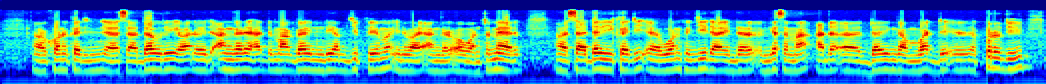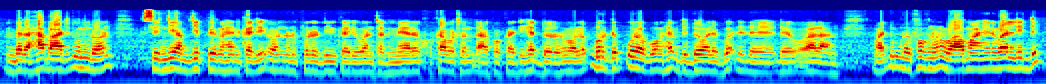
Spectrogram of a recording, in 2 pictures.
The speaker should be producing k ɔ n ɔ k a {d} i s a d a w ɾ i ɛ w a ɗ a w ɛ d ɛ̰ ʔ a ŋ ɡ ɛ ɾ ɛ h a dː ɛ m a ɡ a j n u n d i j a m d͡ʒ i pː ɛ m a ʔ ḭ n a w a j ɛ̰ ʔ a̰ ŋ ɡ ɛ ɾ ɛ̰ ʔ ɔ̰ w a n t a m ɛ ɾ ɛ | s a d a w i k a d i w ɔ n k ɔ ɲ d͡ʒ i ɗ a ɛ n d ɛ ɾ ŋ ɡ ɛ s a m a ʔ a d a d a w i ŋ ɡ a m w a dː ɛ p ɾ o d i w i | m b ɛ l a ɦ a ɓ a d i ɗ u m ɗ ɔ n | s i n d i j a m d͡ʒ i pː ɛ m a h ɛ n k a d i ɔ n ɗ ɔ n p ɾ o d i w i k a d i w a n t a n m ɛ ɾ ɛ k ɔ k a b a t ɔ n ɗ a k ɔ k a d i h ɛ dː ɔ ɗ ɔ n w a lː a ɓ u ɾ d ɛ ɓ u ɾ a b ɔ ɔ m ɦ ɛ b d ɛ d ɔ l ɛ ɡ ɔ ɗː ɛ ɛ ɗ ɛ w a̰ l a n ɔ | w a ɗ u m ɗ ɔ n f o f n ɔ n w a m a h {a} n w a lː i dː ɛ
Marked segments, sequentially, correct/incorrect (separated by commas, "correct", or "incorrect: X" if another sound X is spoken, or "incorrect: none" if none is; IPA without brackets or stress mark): correct, incorrect: ɛ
